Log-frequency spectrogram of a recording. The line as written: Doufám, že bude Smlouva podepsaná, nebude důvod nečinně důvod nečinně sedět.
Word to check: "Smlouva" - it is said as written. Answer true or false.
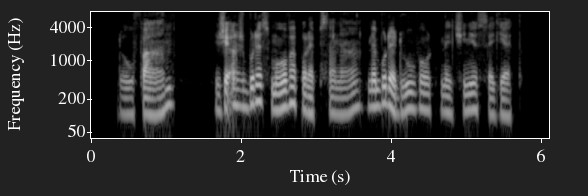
true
